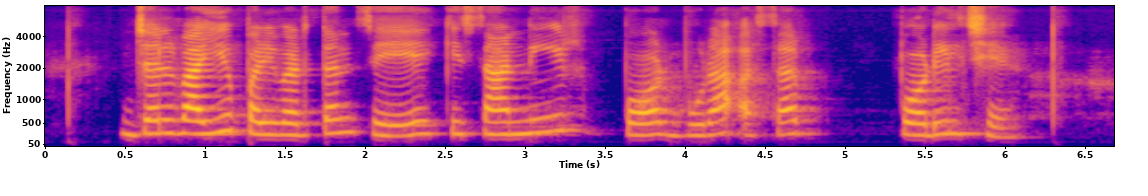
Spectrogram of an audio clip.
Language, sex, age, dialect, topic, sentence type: Magahi, female, 18-24, Northeastern/Surjapuri, agriculture, statement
